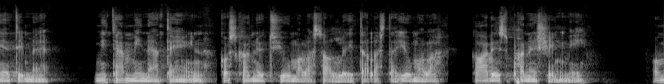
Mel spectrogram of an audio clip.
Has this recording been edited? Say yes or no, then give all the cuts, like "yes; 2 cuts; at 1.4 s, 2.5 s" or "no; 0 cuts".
yes; 1 cut; at 2.2 s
